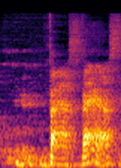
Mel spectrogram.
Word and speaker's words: BAST: So we call BAST Vast because it rhymes with blast, and the idea was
